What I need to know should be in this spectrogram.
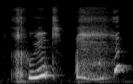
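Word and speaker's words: Lhuyd: Edward Chwyd.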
